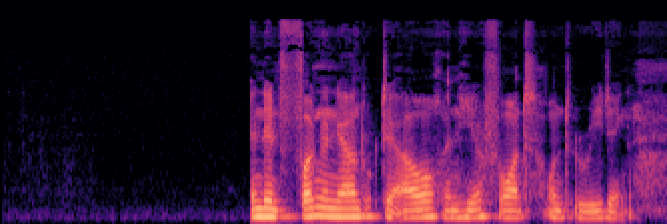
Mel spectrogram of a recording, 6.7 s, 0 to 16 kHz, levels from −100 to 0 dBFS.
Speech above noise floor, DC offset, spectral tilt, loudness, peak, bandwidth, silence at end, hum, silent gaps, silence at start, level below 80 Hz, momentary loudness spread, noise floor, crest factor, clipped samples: 55 dB; under 0.1%; -8 dB/octave; -22 LUFS; -2 dBFS; 11.5 kHz; 0.15 s; none; none; 2.5 s; -62 dBFS; 12 LU; -76 dBFS; 20 dB; under 0.1%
